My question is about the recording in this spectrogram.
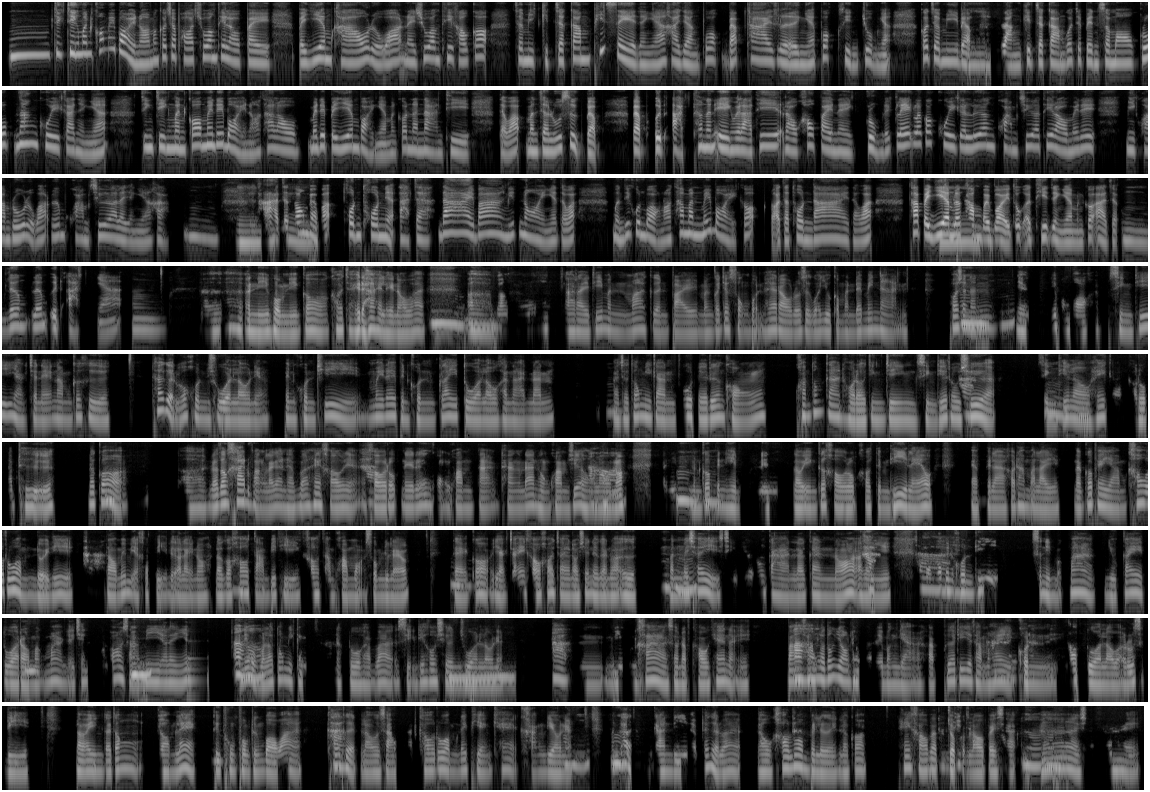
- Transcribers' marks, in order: in English: "Baptism"; distorted speech; in English: "Small group"; other background noise; tapping; laughing while speaking: "ได้"; static; mechanical hum
- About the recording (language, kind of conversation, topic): Thai, advice, คุณรู้สึกอย่างไรเมื่อถูกกดดันให้ไปร่วมงานสังคมทั้งที่อยากปฏิเสธ?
